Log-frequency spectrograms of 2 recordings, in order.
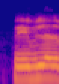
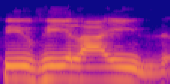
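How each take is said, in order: First: The last syllable sounds like 'lej'. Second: The last syllable sounds like 'lize'. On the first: The speaker calls it right. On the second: The speaker calls it wrong.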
